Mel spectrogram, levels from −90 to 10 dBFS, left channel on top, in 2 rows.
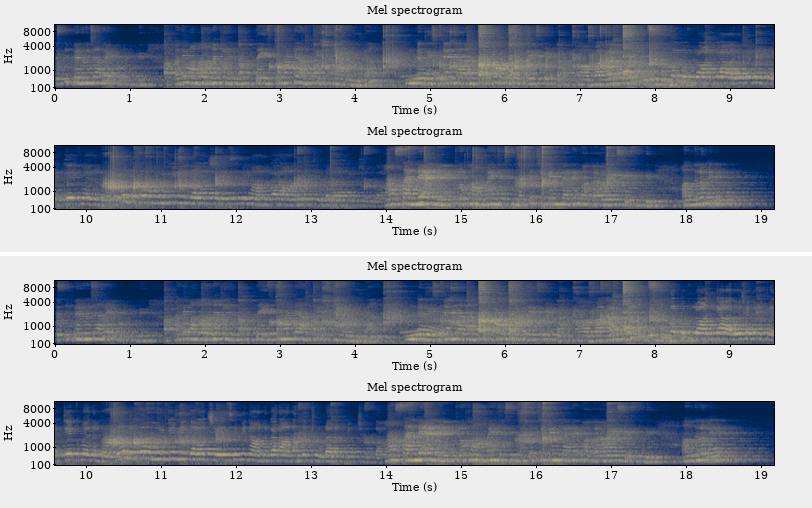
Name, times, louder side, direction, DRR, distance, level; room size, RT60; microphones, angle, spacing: voice 1, 0.0-8.4 14.0-18.4, equal, 50° left, -5 dB, 0.8 m, -30 dB
sound 1, 1.4-8.8, equal, ahead, 0.6 m, -33 dB
sound 2, 2.9-3.9 4.4-4.7 4.9-5.4 5.8-8.6 8.9-11.8 12.1-13.0 13.2-13.7 14.0-16.2 16.6-16.7 16.9-17.1, left 3 dB, 80° left, 0.6 m, -33 dB
voice 2, 4.6-5.2 7.4-14.0 18.1-18.4, right 3 dB, 55° right, 2 dB, 0.4 m, -30 dB
3.3 x 2.6 x 2.9 m, 1.5 s
head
